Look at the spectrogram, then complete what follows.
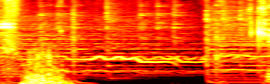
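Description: Background music: a low thump early on, then a single wavering held note that stops about one and a half seconds in.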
